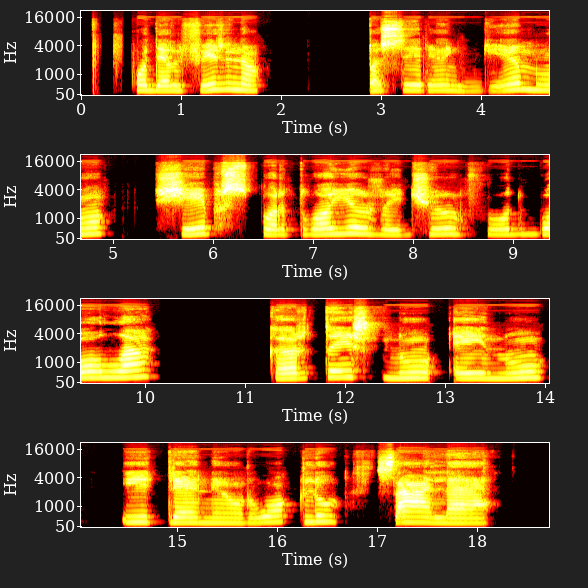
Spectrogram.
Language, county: Lithuanian, Kaunas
